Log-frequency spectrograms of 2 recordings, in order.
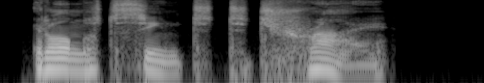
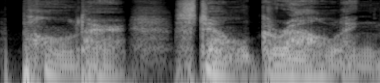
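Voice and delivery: ordinary delivery

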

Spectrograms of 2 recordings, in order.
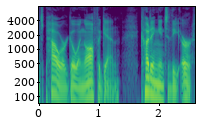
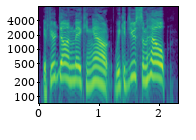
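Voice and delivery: high, loud call across a fight; 4 dB louder than usual. A narrator's reading. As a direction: shout it over to the others, high. Teammate calls out across fight.

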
